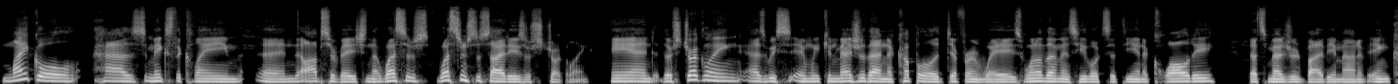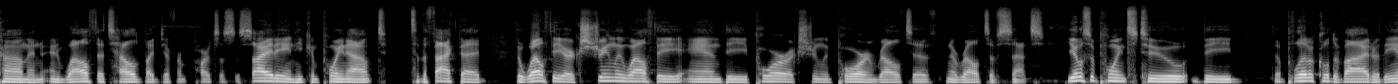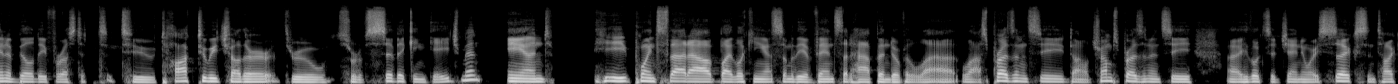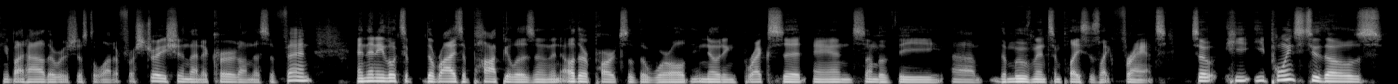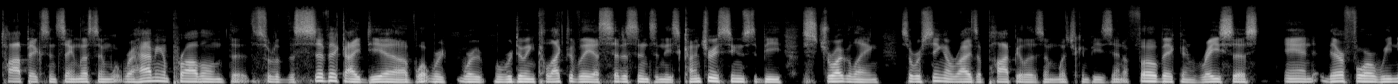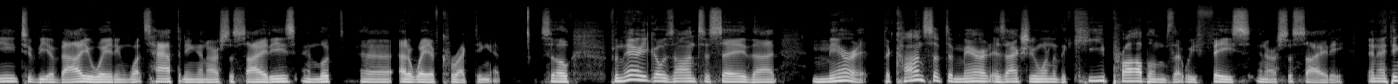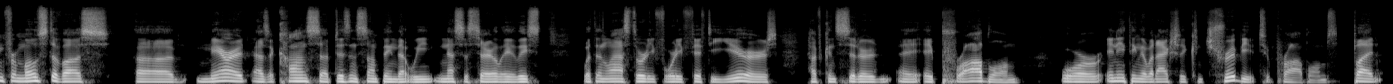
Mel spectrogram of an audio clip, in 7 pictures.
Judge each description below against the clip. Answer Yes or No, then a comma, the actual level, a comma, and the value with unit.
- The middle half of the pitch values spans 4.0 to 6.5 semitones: No, average, 3.0 semitones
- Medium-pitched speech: No, low, 125 Hz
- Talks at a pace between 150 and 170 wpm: No, average, 195 wpm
